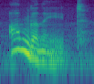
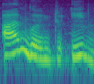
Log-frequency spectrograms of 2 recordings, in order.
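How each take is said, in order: First: Going to is reduced to gonna. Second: Going to is said in full.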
